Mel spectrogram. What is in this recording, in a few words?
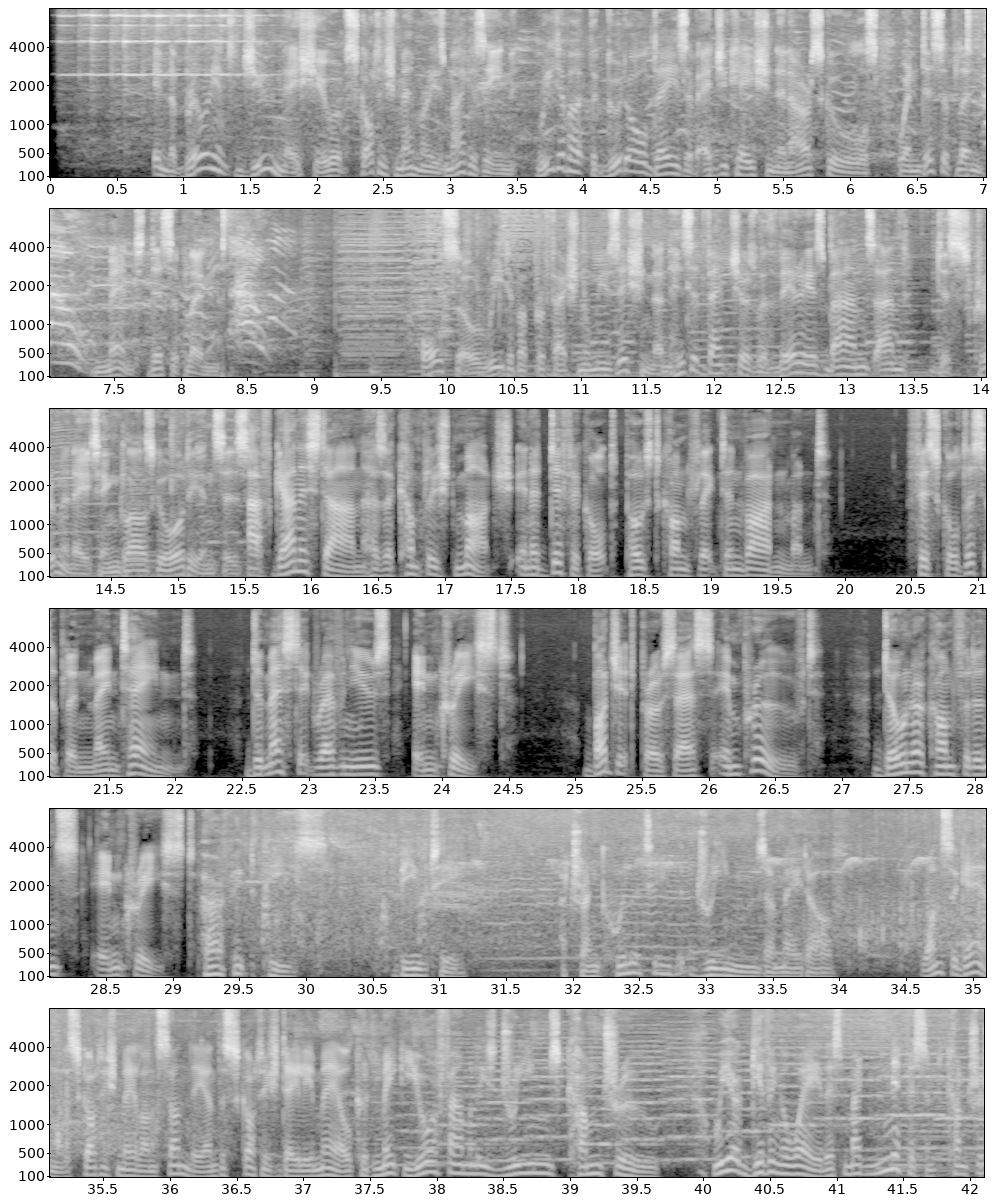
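UK male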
